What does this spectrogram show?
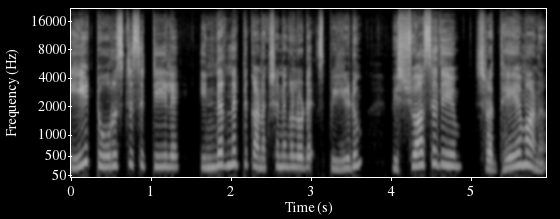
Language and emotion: Malayalam, surprised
